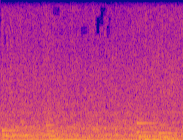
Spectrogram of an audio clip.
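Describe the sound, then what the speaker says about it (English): Rain falling around a yacht in the Mediterranean off Crete, a steady dense patter heard alone without voices. "And a little rain causes big problems."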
